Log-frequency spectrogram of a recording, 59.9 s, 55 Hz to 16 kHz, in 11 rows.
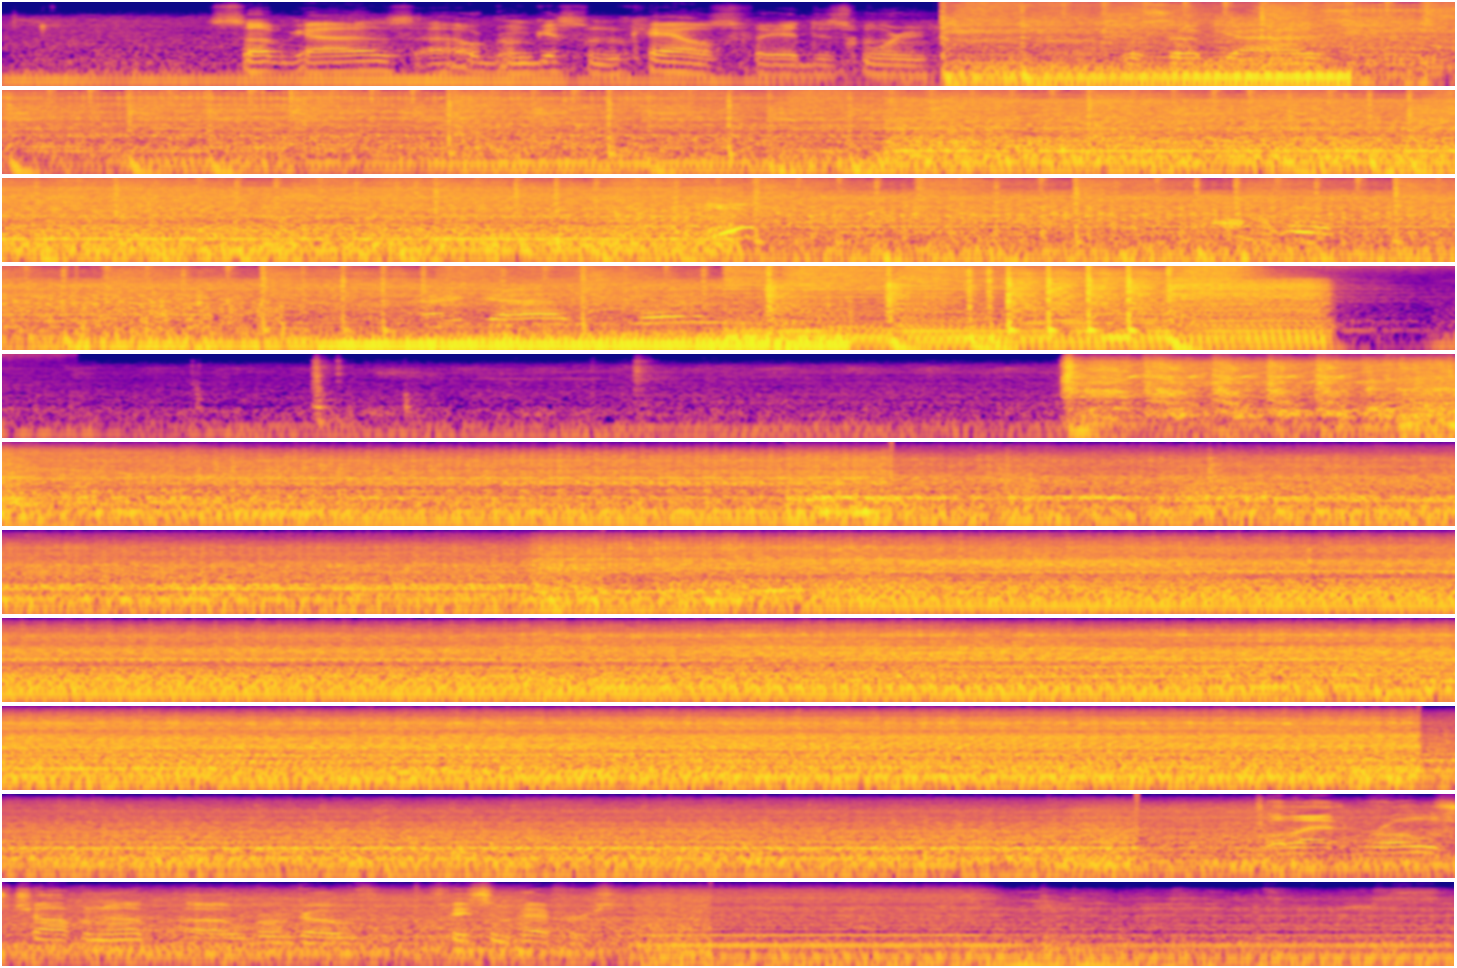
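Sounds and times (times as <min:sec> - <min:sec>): tractor engine cranking: 0:03.6 - 0:21.5, 0:25.8 - 0:48.9
tractor engine running: 0:03.6 - 0:22.0, 0:25.8 - 0:59.9.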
